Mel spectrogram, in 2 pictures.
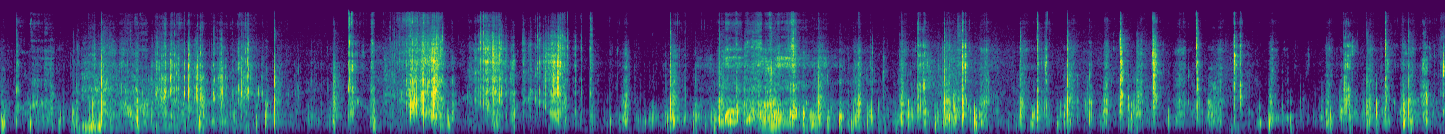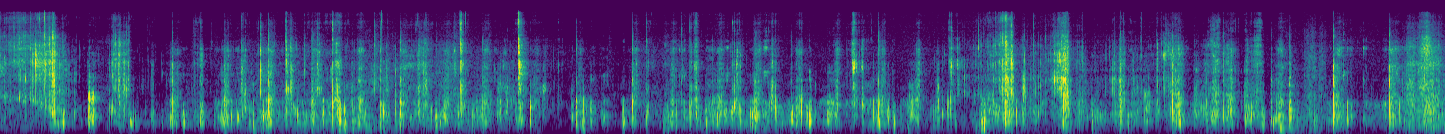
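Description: A person biting and chewing super-crispy deep-fried pork belly with fresh lettuce, close to the microphone: a continuous, irregular run of crunches and crackles.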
